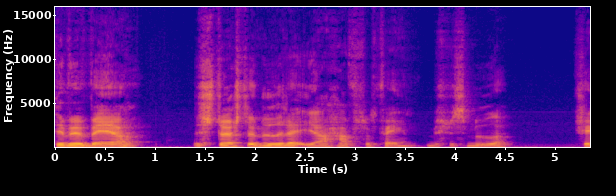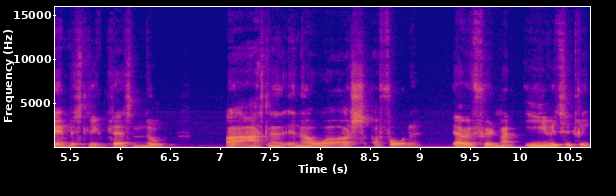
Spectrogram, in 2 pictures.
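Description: A man speaks with a very deep, low pitch and fairly even intonation. His pace is fairly slow, and his loudness swings widely. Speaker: football podcast co-host. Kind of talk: casual chat.

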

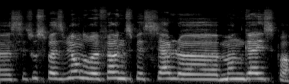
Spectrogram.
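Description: Raising and projecting her voice, a woman speaks high in pitch with a bright, sharp tone and fairly even intonation. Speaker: podcast host. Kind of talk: casual chat. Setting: video call over Discord.

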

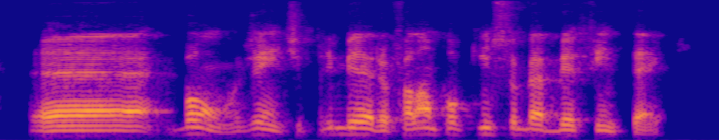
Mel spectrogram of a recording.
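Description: A man's plain, everyday voice, fairly low-pitched, with ordinary pitch variation and a fairly quick pace. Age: 50s. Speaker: financial industry executive and board advisor. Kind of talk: conference talk.

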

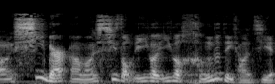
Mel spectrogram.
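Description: In a Beijing accent, a man talks at a very fast pace with a fairly high pitch, vocal fry and very wide pitch swings. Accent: Beijing Mandarin with erhua. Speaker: podcast host. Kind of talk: casual monologue.

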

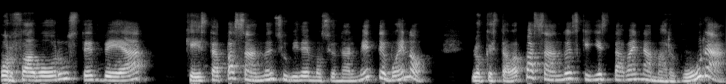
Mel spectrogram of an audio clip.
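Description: Somewhat breathy, a woman with a medium pitch speaks with lively intonation. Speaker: radio and TV host, life coach. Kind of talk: interview conversation.

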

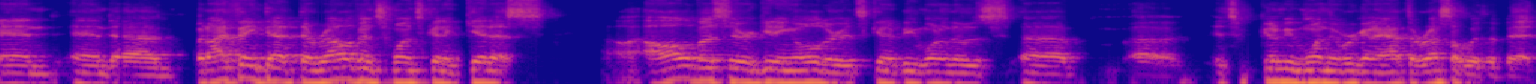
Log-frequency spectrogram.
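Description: At a fairly quick pace, a man speaks in a normal speaking voice at medium pitch with fairly even intonation. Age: 60s. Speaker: church elder panelist. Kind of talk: casual panel discussion.

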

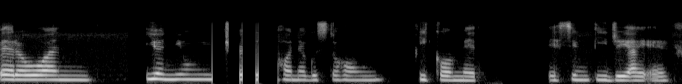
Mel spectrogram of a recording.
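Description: Somewhat breathy, a woman speaks at a very slow pace in a monotone, flat intonation, with long, frequent pauses. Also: medium pitch for a woman. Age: 20s. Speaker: podcast co-host and physical therapist. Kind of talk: casual chat.

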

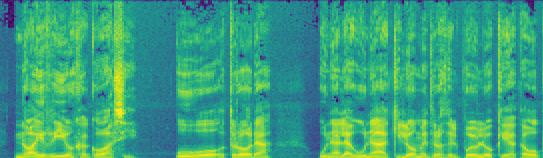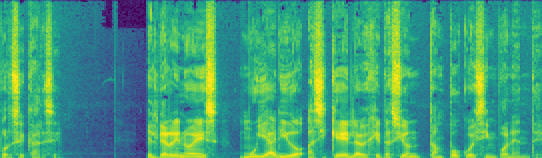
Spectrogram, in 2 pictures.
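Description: A man with an unremarkable speaking voice, fairly low in pitch, lively in intonation, very even in loudness, at a moderate pace. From Argentina (Río Negro, Patagonia). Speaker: writer narrating a personal story. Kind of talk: scripted narration.

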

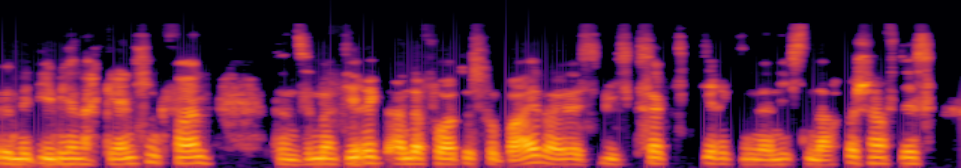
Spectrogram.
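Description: With an ordinary speaking voice, a man of medium pitch talks at a moderate pace with fairly even intonation in a dry, close sound with no echo. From Lower Bavaria, Germany. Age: 40s. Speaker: watch company owner. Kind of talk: interview.

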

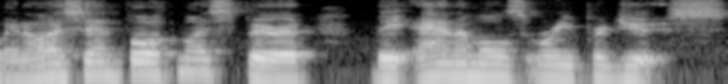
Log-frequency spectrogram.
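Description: In an Australian accent, a man talks at a moderate pace in a dark, mellow tone with ordinary pitch variation. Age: 70s. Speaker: creationist speaker. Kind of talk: casual panel discussion. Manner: animated.

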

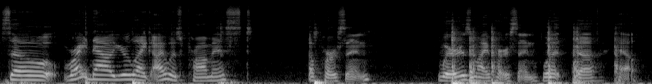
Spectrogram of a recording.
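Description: A woman speaks at a fairly slow pace. Her loudness swings widely. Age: 40s. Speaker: digital marketer and card reader. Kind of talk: casual chat with card reading.

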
